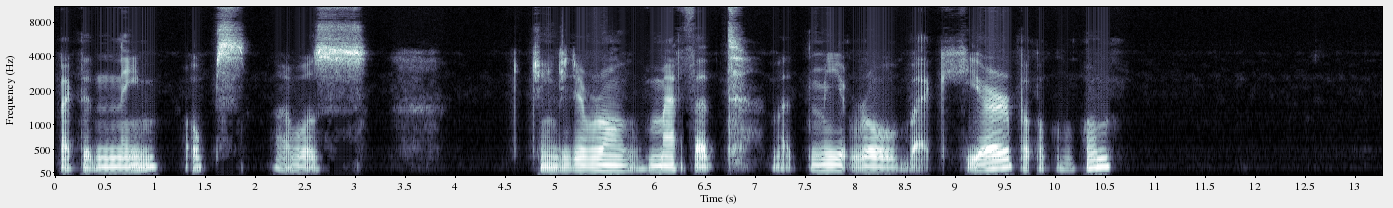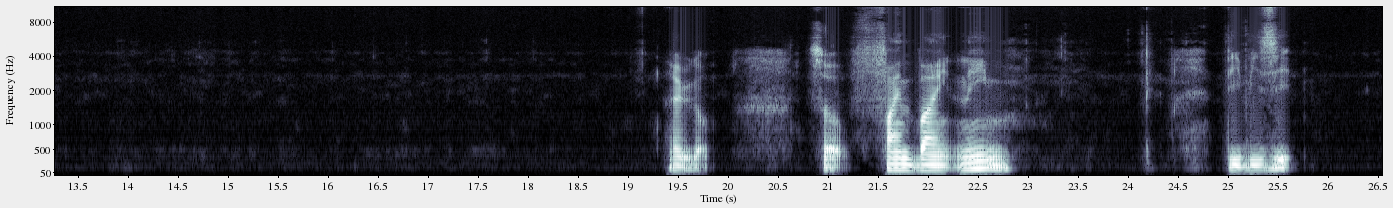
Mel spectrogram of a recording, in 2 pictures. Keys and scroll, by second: 3.7 super+z, 7.0 super+z, 7.9 super+z, 8.4 super+z, 9.0 super+z, 9.5 super+z, 10.3 super+z, 12.4 super+z, 13.3 super+z, 13.9 super+z, 16.4 super+z, 17.5 super+z, 21.5 Return.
